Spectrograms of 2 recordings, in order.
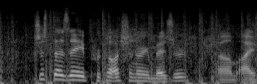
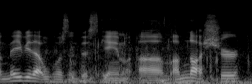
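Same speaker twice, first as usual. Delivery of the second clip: ordinary talk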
